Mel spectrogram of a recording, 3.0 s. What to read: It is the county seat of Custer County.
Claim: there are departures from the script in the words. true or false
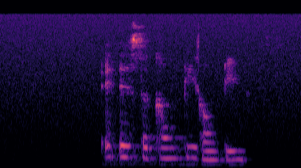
true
